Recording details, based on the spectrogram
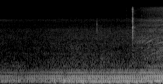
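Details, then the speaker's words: Yamaha MX cooling fan that won't run when hot, relay jumpered for test: steady fan hum with sharp relay clicks; relay and fan both good. "kalau saya jumper disini terus kipas langsung mutar di sini ada bunyi cetak cetek artinya di dua komponen ini bagus ya relay dan kipas bagus"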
